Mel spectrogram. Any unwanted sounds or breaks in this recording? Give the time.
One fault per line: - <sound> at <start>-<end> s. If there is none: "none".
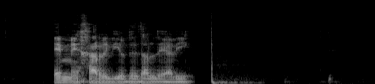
- thud at 2.1-2.7 s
